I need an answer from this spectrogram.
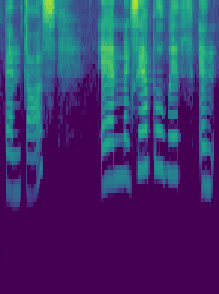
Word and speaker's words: benthos: So OS, very common, pronounced os, so benthos.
